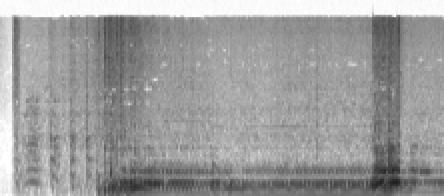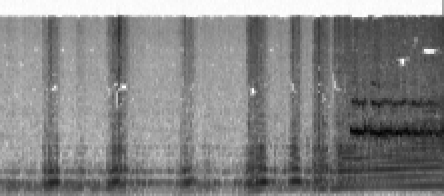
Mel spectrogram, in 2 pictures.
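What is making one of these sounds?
A car engine idles with a low, steady rumble close by.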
